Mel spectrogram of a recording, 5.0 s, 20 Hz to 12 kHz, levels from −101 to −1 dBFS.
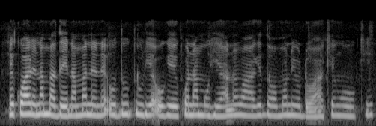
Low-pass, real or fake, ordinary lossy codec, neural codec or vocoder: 7.2 kHz; real; none; none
